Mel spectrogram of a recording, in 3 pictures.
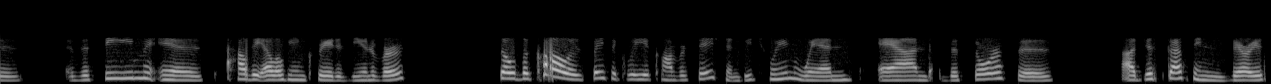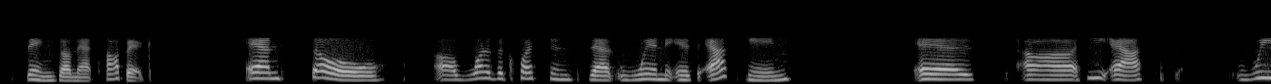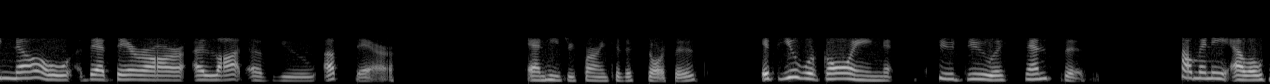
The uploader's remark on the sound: Conference Call LIVE, November 8, 2021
